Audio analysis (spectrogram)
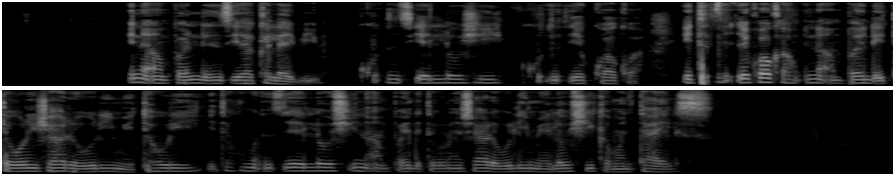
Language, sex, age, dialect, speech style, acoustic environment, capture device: Hausa, male, 18-24, Nigeria - Katsina, happy; anxious; relaxed; excited; focused; nervous, nature; silence, mobile / Linux / Chrome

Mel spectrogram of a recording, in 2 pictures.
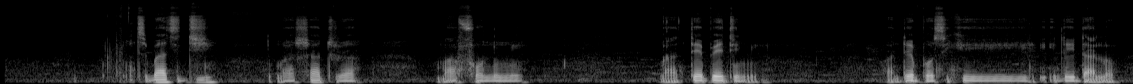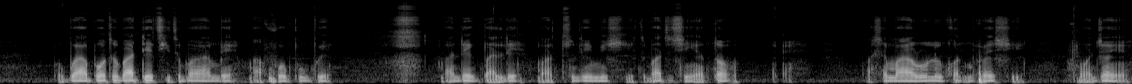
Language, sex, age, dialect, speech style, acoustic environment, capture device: Yoruba, male, 25-34, Nigeria - Lagos Yoruba, tired; relaxed, nature, mobile / Linux / Chrome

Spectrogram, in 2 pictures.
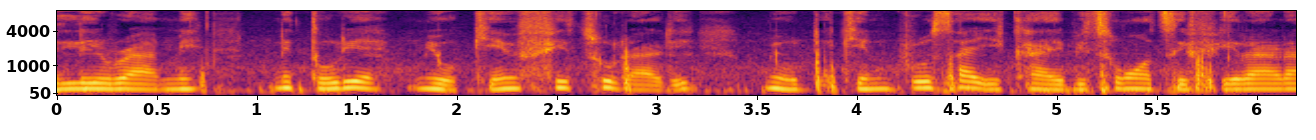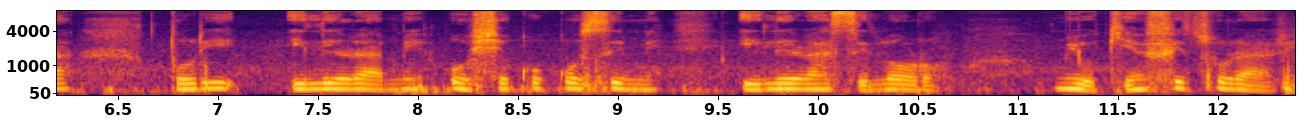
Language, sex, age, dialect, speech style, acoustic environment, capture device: Yoruba, female, 35-44, Nigeria - Lagos Yoruba, relaxed, silence, mobile / Linux / Chrome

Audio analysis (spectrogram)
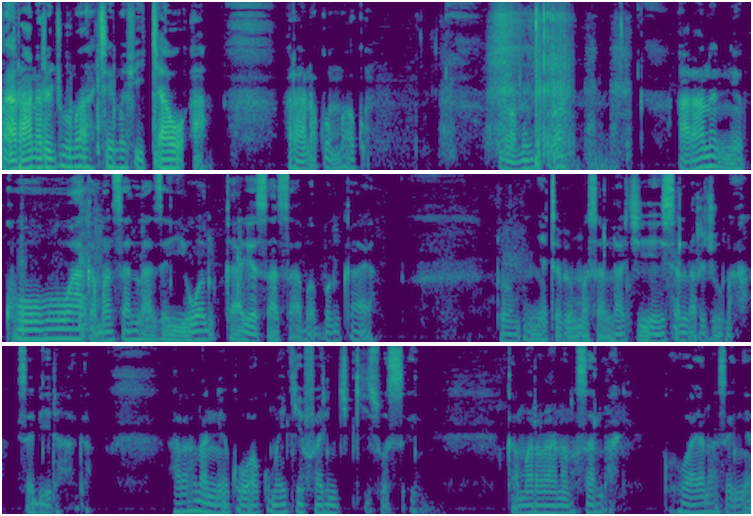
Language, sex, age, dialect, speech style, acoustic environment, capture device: Hausa, male, 25-34, Nigeria - Kano, happy; anxious; tired; relaxed; stressed; focused; excited; nervous, people talking; music; nature; silence; traffic; construction; appliances, mobile / Linux / Chrome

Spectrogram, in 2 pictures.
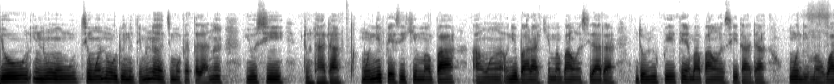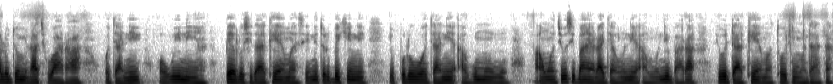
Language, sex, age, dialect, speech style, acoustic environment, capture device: Yoruba, male, 25-34, Nigeria - Ibadan, excited, nature, mobile / Linux / Chrome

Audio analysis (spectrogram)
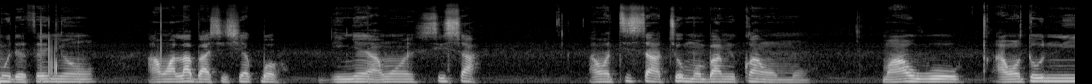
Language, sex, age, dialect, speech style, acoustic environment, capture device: Yoruba, male, 25-34, Nigeria - Nigerian Standard, happy; relaxed; focused; excited, nature, mobile / Linux / Chrome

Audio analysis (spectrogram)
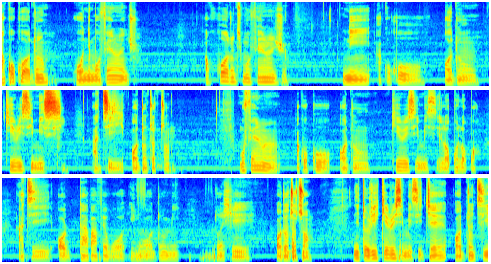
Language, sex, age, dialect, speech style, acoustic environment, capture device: Yoruba, male, 25-34, Nigeria - Ibadan, happy; focused, silence; appliances; nature, mobile / Linux / Chrome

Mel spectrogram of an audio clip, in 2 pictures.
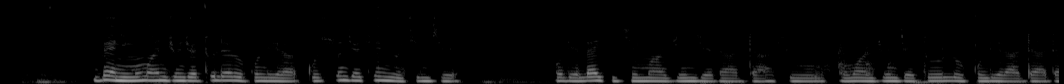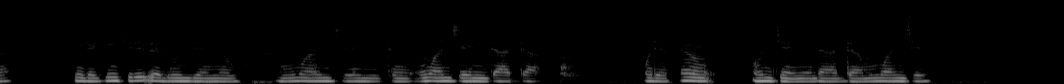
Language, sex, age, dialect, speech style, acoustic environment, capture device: Yoruba, male, 25-34, Nigeria - Kano, relaxed, silence, mobile / Linux / Chrome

